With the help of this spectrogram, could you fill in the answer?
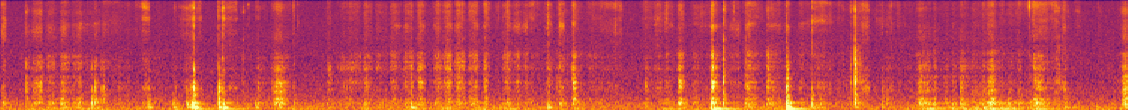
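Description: A metal pick scrapes the lower right corner of a solid plaster fossil dig block, crumbling the plaster. It makes a steady, low, dull scraping and rasping with scattered sharper scratches and ticks throughout.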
